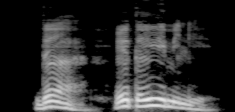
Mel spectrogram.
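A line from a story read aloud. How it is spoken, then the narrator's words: Strained, forced out. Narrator (Russian): смогла выдавить она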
